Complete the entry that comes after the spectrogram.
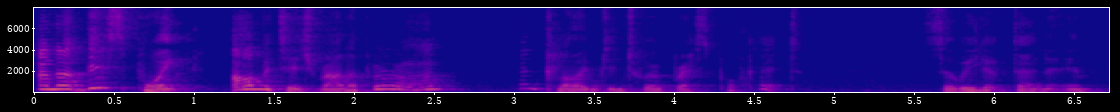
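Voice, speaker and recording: Woman doing storytime for kids, takes it slow, super animated up and down voice, dramatic pauses. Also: mid-range voice. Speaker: children's story reader. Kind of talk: expressive storybook reading aloud.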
